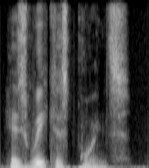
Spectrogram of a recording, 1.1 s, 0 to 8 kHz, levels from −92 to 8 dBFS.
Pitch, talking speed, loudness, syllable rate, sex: 100 Hz, 160 wpm, -18 LUFS, 4.3 syllables/s, male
